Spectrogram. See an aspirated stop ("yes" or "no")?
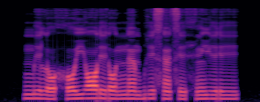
no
